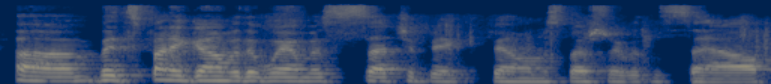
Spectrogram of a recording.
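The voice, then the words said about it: Southern American accent. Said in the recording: “I'm of course from the South, if you can pick up from my accent”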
